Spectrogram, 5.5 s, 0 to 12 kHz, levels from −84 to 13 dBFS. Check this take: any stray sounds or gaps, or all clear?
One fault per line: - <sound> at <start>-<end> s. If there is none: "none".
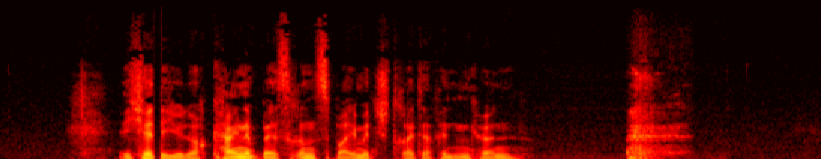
- dropout at 1.0-1.1 s
- laugh at 4.2-4.6 s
